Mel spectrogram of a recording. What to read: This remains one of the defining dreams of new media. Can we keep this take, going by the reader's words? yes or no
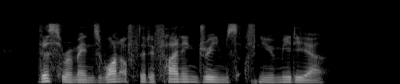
yes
